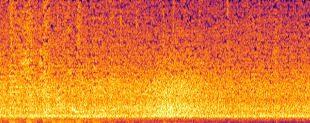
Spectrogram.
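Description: A college football stadium crowd during a fourth-quarter kickoff against Maryland, a dense, sustained roar of many voices with cheering, steady and loud throughout.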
